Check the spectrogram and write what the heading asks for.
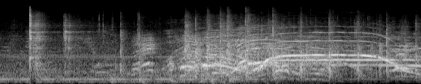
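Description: A softball bat strikes a pitched ball with one sharp crack about a third of a second in. Then, from about two seconds in, spectators and players yell and cheer with long, high-pitched shouts.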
